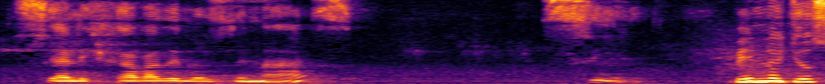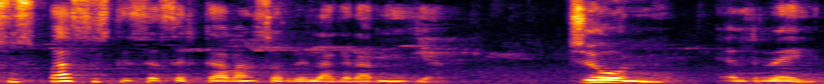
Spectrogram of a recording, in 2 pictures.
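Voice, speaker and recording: A woman's voice: on the low side, a little slow, a little hiss or hum. A woman reading a novel aloud expressively and sometimes speaking directly to her listeners. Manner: animated, addresses listeners. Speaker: storyteller.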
